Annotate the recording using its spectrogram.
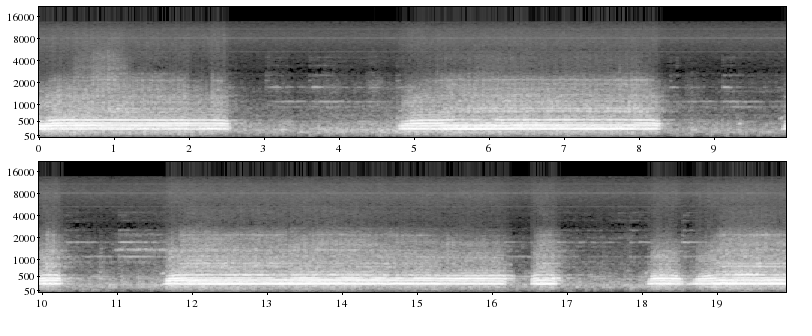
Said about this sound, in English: Another blast on the whistle as we hit Burke's Road.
